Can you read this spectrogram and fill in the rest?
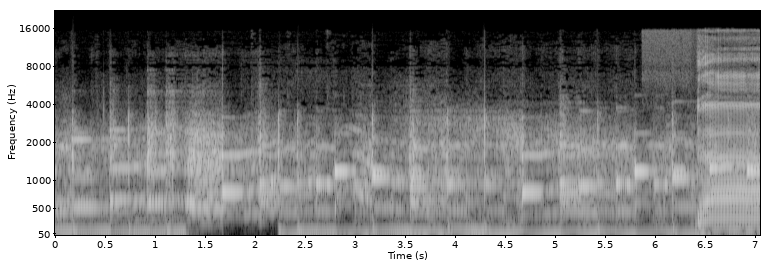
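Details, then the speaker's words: Restored 15-inch Randal speaker with a new voice coil, test after repair with amplifier tone controls flat: music plays loud and clean with deep, solid bass and no rattle, buzz or distortion; the driver sounds healthy. "Oke Mantap ya untuk suaranya teman-teman untuk low mantap sekali ya gunakan headset agar lebih jelas lagi untuk bnya ya teman-eman"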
